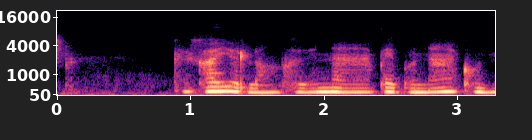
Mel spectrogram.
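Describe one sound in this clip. A young woman speaks softly, close to the microphone.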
